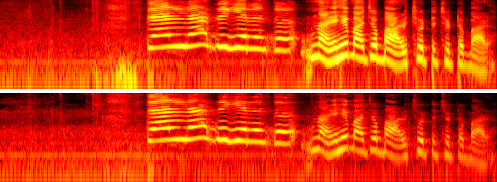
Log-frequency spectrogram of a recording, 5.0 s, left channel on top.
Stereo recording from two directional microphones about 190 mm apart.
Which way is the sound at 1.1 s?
10° left (ahead or behind).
